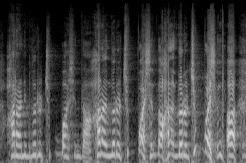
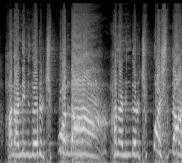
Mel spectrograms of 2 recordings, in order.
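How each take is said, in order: First: High, repeated imitated echo, not shouted; echo coming back. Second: Loud, high acted boy's call; shouted blessing. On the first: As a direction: send it back like answering hills. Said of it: "그랬더니 좀 있다 보니까". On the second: Boy shouts a blessing from the hill, loud and high. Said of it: "다시 이야기합니다".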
